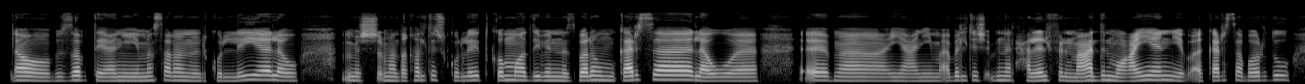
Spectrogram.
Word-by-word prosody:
آه، 185 Hz, -3 st, +2 dB
بالضبط، 190 Hz, +3 st, -4 dB
يعني 175 Hz, 0 st, -1 dB
مثلًا 185 Hz, -1 st, -3 dB
الكلية 185 Hz, +6 st, +1 dB
لو 185 Hz, -3 st, 0 dB, 0.5 s
مش 180 Hz, -2 st, +2 dB
ما 180 Hz, -1 st, -4 dB
دخلتش 195 Hz, +3 st, -5 dB
كلية 190 Hz, +2 st, -3 dB, 0.2 s
قمّة 200 Hz, 0 st, +1 dB
دي 195 Hz, 0 st, -5 dB
بالنسبة 185 Hz, -1 st, -1 dB
لهم 195 Hz, -1 st, -3 dB
كارثة، 215 Hz, +2 st, +5 dB
لو، 175 Hz, -2 st, +1 dB
آآ، 170 Hz, 0 st, 0 dB, 0.8 s
ما 175 Hz, -1 st, -1 dB
يعني 170 Hz, 0 st, -4 dB
ما 170 Hz, -, -9 dB
قابلتش 195 Hz, +1 st, -3 dB
ابن 195 Hz, 0 st, -7 dB
الحلال 185 Hz, 0 st, +1 dB
في 190 Hz, -, -6 dB
الميعاد 180 Hz, +3 st, +3 dB
المعيّن 200 Hz, +2 st, +2 dB
يبقى 175 Hz, -3 st, -1 dB
كارثة 190 Hz, +3 st, 0 dB
برضه. 190 Hz, +3 st, -5 dB
185 Hz, 135 wpm, -24 LUFS, 175-195 Hz, 0.8 s, كارثة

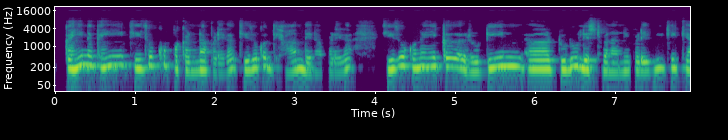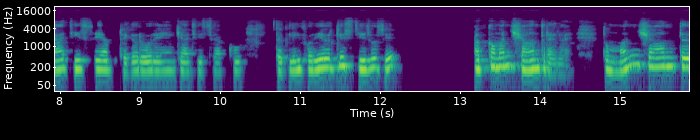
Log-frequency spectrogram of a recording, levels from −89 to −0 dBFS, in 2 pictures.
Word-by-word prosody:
कहीं 180 Hz, +5 st, +7 dB
न 235 Hz, -, +2 dB
कहीं 230 Hz, +3 st, 0 dB
चीज़ों 180 Hz, +2 st, +1 dB
को 235 Hz, -, -6 dB
पकड़ना 155 Hz, 0 st, -1 dB
पड़ेगा, 135 Hz, +7 st, -6 dB
चीज़ों 165 Hz, +3 st, +1 dB
को 210 Hz, -, -3 dB
ध्यान 175 Hz, -2 st, -2 dB
देना 140 Hz, -2 st, -4 dB
पड़ेगा। 140 Hz, +7 st, -6 dB, 0.4 s
चीज़ों 180 Hz, +6 st, +3 dB
को 190 Hz, -, 0 dB
ना 200 Hz, -, +4 dB
एक 210 Hz, -1 st, -1 dB, 0.3 s
routine 190 Hz, +9 st, +2 dB
a, 175 Hz, -1 st, +4 dB
to 165 Hz, -, +4 dB
do 195 Hz, +6 st, +2 dB
list 175 Hz, -2 st, +3 dB
बनानी 145 Hz, 0 st, -5 dB
पड़ेगी 150 Hz, +4 st, -1 dB
कि 185 Hz, -, 0 dB
क्या 170 Hz, -1 st, 0 dB
चीज़ 175 Hz, 0 st, +1 dB
से 170 Hz, 0 st, +1 dB
आप 165 Hz, -, -3 dB
ट्रिगर 150 Hz, +3 st, -4 dB
हो 150 Hz, +1 st, +2 dB
रहे 155 Hz, -1 st, -3 dB
हैं, 155 Hz, 0 st, -8 dB
क्या 145 Hz, -1 st, -4 dB
चीज़ 145 Hz, 0 st, -11 dB
से 145 Hz, -, -13 dB
आपको 150 Hz, +1 st, -10 dB, 0.4 s
तकलीफ 155 Hz, +4 st, -1 dB
हो -, -, +2 dB
रही 170 Hz, -, +5 dB
है 190 Hz, -, +7 dB
और 195 Hz, -, +2 dB
किस 220 Hz, 0 st, +1 dB
चीज़ों 175 Hz, 0 st, +3 dB
से 200 Hz, +4 st, +1 dB, 1.0 s
आपका 175 Hz, +4 st, +2 dB
मन 210 Hz, +2 st, +3 dB
शांत 180 Hz, -4 st, +2 dB
रह 135 Hz, -, -4 dB
रहा 130 Hz, 0 st, -15 dB
है? 115 Hz, -, -21 dB, 0.4 s
तो 165 Hz, -, -1 dB, 0.2 s
मन 210 Hz, +9 st, +1 dB
शांत 215 Hz, 0 st, 0 dB
175 Hz, 200 wpm, -25 LUFS, 150-195 Hz, 1.0 s, कहीं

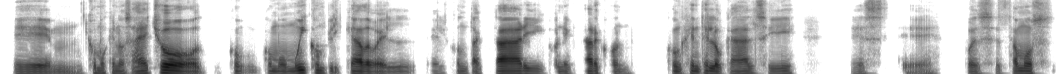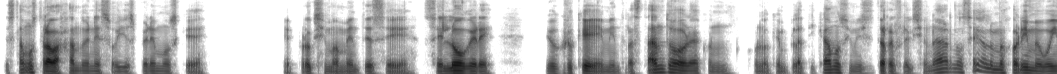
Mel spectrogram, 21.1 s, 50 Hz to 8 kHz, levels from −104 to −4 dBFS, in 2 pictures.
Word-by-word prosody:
em, 80 Hz, -2 st, -5 dB
como 100 Hz, -1 st, -7 dB
que -, -, -10 dB
nos 90 Hz, -2 st, -6 dB
ha 90 Hz, +4 st, 0 dB
hecho 105 Hz, -2 st, +7 dB, 0.2 s
co 70 Hz, 0 st, -12 dB
como 90 Hz, -2 st, -5 dB
muy 105 Hz, +5 st, +3 dB
complicado 90 Hz, -4 st, 0 dB
el 85 Hz, +1 st, -8 dB
el 90 Hz, 0 st, -20 dB
contactar 95 Hz, +1 st, +3 dB
y 95 Hz, -4 st, -8 dB
conectar 90 Hz, +2 st, -4 dB
con 80 Hz, -1 st, -13 dB, 0.3 s
con 90 Hz, -1 st, -5 dB
gente 95 Hz, +2 st, -4 dB
local, 90 Hz, 0 st, -1 dB
sí. 95 Hz, 0 st, -9 dB, 0.6 s
Este, 85 Hz, +1 st, -17 dB, 0.3 s
pues 85 Hz, -1 st, -9 dB
estamos 95 Hz, +2 st, -4 dB
estamos -, -, -3 dB
trabajando 100 Hz, 0 st, +5 dB
en 95 Hz, -1 st, -6 dB
eso 85 Hz, -, -9 dB
y 85 Hz, -, -8 dB
esperemos 95 Hz, +2 st, -9 dB
que -, -, -11 dB, 0.8 s
que -, -, -14 dB
próximamente 80 Hz, 0 st, -6 dB
se 80 Hz, +2 st, -9 dB
se 90 Hz, -, -4 dB
logre. 95 Hz, -3 st, +6 dB, 0.5 s
Yo 95 Hz, -1 st, -6 dB
creo -, -, -9 dB
que -, -, +3 dB
mientras 85 Hz, -2 st, -11 dB
tanto, 135 Hz, +2 st, +2 dB
ahora 100 Hz, -3 st, +5 dB
con 80 Hz, -1 st, -14 dB, 0.2 s
con -, -, -13 dB
lo -, -, -10 dB
que -, -, -12 dB
platicamos, 120 Hz, 0 st, -3 dB
sí 90 Hz, -, -15 dB
me 85 Hz, -, -11 dB
hiciste 90 Hz, +4 st, -1 dB
reflexionar. 125 Hz, +11 st, -5 dB
No 135 Hz, -2 st, -7 dB
sé, 220 Hz, -, -8 dB
a -, -, -5 dB
lo 145 Hz, -, -3 dB
mejor 115 Hz, -1 st, -1 dB
y 115 Hz, -, +4 dB
me 100 Hz, -4 st, 0 dB
voy 90 Hz, +1 st, +1 dB
a -, -, -2 dB
90 Hz, 165 wpm, -25 LUFS, 85-100 Hz, 0.8 s, hecho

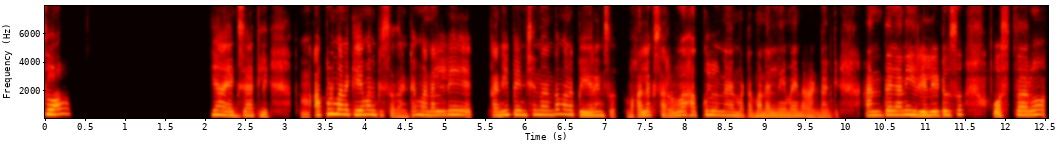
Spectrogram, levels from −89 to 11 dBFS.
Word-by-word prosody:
So 345 Hz, -, +5 dB, 2.1 s
yeah! 305 Hz, -1 st, +4 dB
Exactly 255 Hz, 0 st, -2 dB, 0.6 s
అప్పుడు 360 Hz, +5 st, +4 dB
మనకేమనిపిస్తదంటే, 305 Hz, -9 st, +1 dB
మనల్ని 280 Hz, +2 st, +1 dB, 0.5 s
కని 265 Hz, +3 st, +2 dB
పెంచిందంతా 310 Hz, +1 st, 0 dB
మన 330 Hz, -, +1 dB
పేరెంట్స్, 255 Hz, 0 st, +1 dB, 0.3 s
వాళ్ళకి 255 Hz, +3 st, 0 dB
సర్వ 240 Hz, +1 st, -2 dB
హక్కులున్నాయనమాట. 270 Hz, -4 st, -1 dB
మనల్ని 235 Hz, 0 st, -1 dB
ఏమైనా 235 Hz, +1 st, -2 dB
అనడానికి. 210 Hz, -1 st, -9 dB, 0.4 s
అంతేగాని 290 Hz, +3 st, +2 dB
ఈ -, -, +3 dB
రిలేటివ్స్ 275 Hz, +3 st, +3 dB, 0.5 s
ఒస్తారు 290 Hz, +4 st, +1 dB
275 Hz, 95 wpm, -26 LUFS, 245-300 Hz, 2.1 s, So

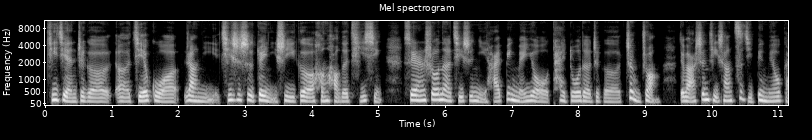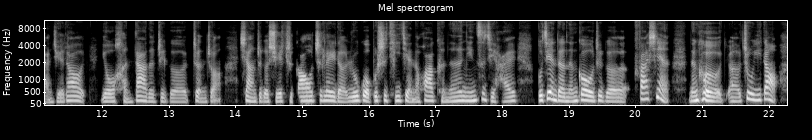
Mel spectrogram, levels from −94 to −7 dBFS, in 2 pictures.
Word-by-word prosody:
体 210 Hz, -1 st, +3 dB
检 170 Hz, -8 st, +2 dB
这 170 Hz, +4 st, -1 dB
个， 145 Hz, -3 st, -3 dB
呃， 155 Hz, -1 st, -5 dB
结 170 Hz, +4 st, +3 dB
果 145 Hz, -6 st, -2 dB
让 170 Hz, -2 st, +1 dB
你 200 Hz, +6 st, -9 dB
其 205 Hz, -, +2 dB
实 210 Hz, 0 st, +4 dB
是 200 Hz, -2 st, +6 dB
对 185 Hz, +1 st, +4 dB
你 -, -, -7 dB
是 180 Hz, +6 st, +3 dB
一 160 Hz, -2 st, -1 dB
个 155 Hz, -1 st, +1 dB
很 175 Hz, 0 st, -2 dB
好 165 Hz, -2 st, -3 dB
的 155 Hz, -1 st, -2 dB
提 160 Hz, +3 st, -5 dB
醒， 190 Hz, -, -1 dB, 0.3 s
虽 205 Hz, -1 st, +3 dB
然 195 Hz, 0 st, +3 dB
说 215 Hz, +1 st, +3 dB
呢， 210 Hz, -4 st, +3 dB
其 165 Hz, -1 st, -2 dB
实 175 Hz, +1 st, 0 dB
你 170 Hz, -3 st, -3 dB
还 150 Hz, +1 st, -5 dB
并 210 Hz, +2 st, +1 dB
没 155 Hz, -1 st, -2 dB
有 155 Hz, -6 st, -1 dB
太 185 Hz, -4 st, -4 dB
多 170 Hz, +2 st, 0 dB
的 165 Hz, -3 st, -2 dB
这 160 Hz, -, -6 dB
个 135 Hz, -2 st, -8 dB
症 245 Hz, -, +1 dB
状， 190 Hz, +3 st, -2 dB, 0.3 s
对 165 Hz, -, 0 dB
吧， 155 Hz, -2 st, +1 dB
身 220 Hz, +6 st, +3 dB
体 200 Hz, -5 st, -2 dB
上 175 Hz, +2 st, -2 dB
自 195 Hz, +9 st, -3 dB
己 145 Hz, -, -5 dB
并 185 Hz, +5 st, +1 dB
没 160 Hz, -, -4 dB
有 170 Hz, -, -2 dB
感 170 Hz, -, -11 dB
觉 145 Hz, +2 st, -7 dB
到 180 Hz, -3 st, -1 dB, 0.2 s
有 150 Hz, 0 st, -2 dB
很 135 Hz, -3 st, -8 dB
大 175 Hz, +2 st, +2 dB
的 150 Hz, -, -6 dB
这 145 Hz, +2 st, -7 dB
个 135 Hz, -1 st, -7 dB
症 135 Hz, -1 st, -4 dB
状， -, -, -7 dB, 0.2 s
像 165 Hz, -5 st, 0 dB
这 155 Hz, -, -5 dB
个 150 Hz, -, -2 dB
血 150 Hz, +1 st, +2 dB
脂 155 Hz, -1 st, -7 dB
高 165 Hz, +1 st, +3 dB
之 185 Hz, +2 st, -2 dB
类 180 Hz, -2 st, +2 dB
的， 145 Hz, -4 st, -3 dB
如 170 Hz, +3 st, +2 dB
果 180 Hz, -, +4 dB
不 170 Hz, -, -2 dB
是 185 Hz, +2 st, +1 dB
体 180 Hz, 0 st, -2 dB
检 170 Hz, -, -1 dB
的 -, -, -5 dB
话， 175 Hz, +3 st, +1 dB
可 170 Hz, -2 st, -9 dB
能 170 Hz, +3 st, -1 dB
您 170 Hz, +1 st, +2 dB
自 220 Hz, +4 st, -2 dB
己 175 Hz, -6 st, -3 dB
还 155 Hz, +4 st, -5 dB, 0.3 s
不 190 Hz, -, +4 dB
见 250 Hz, +2 st, +7 dB
得 180 Hz, -4 st, +3 dB
能 160 Hz, +1 st, 0 dB
够 185 Hz, -3 st, +6 dB
这 185 Hz, -, 0 dB
个 150 Hz, -3 st, -2 dB
发 235 Hz, 0 st, +1 dB
现， 285 Hz, +4 st, +1 dB, 0.2 s
能 170 Hz, +3 st, +3 dB
够， 185 Hz, -6 st, +6 dB
呃， 155 Hz, 0 st, -4 dB
注 225 Hz, +5 st, +3 dB
意 205 Hz, -, +1 dB
到。 230 Hz, -3 st, +3 dB
170 Hz, 265 characters per minute, -20 LUFS, 155-185 Hz, 0.3 s, 见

